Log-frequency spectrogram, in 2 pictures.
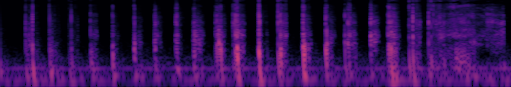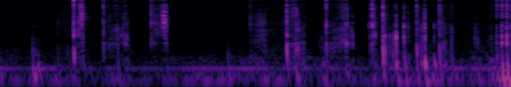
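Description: Long light-blue acrylic nails tap and scratch the textured back of an orange-red rubberised plastic phone case held in the hand. Quick, dry, irregular clicks come in a dense run for the first few seconds, then a brief bright scratching rasp. After that the taps turn sparser, with short quiet gaps, over a faint steady low hum.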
